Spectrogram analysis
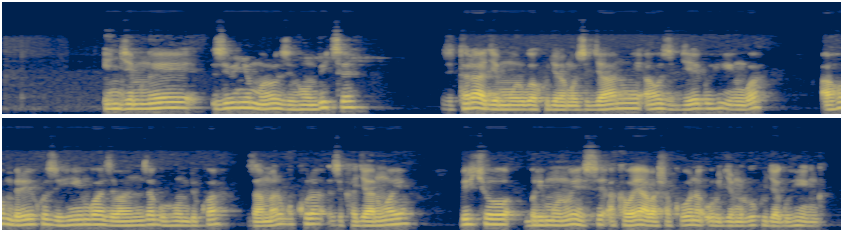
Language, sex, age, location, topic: Kinyarwanda, male, 18-24, Huye, agriculture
